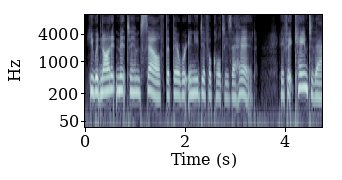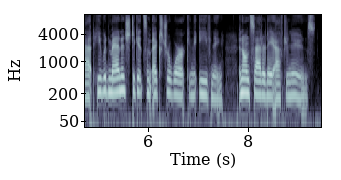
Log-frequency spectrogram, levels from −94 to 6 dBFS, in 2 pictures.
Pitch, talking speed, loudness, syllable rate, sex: 195 Hz, 205 wpm, -20 LUFS, 5.9 syllables/s, female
